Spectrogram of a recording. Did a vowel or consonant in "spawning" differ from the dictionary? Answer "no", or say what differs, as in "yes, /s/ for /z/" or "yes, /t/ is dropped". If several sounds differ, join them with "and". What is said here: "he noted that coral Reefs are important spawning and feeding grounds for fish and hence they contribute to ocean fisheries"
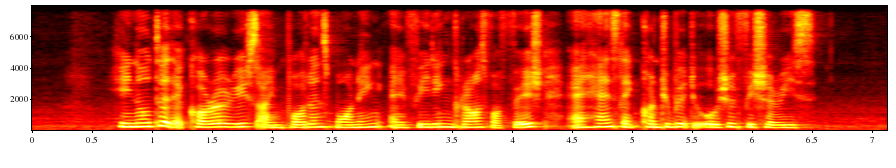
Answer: yes, /b/ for /p/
